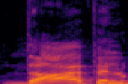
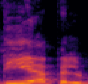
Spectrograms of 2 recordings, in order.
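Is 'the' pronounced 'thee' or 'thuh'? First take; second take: thuh; thee. First: 'The' is said with a short 'uh' vowel. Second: 'The' is said with a long 'ee' vowel. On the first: The speaker calls it wrong. "দা Apple বলবো" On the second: The speaker calls it right. "দি Apple বলবো"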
